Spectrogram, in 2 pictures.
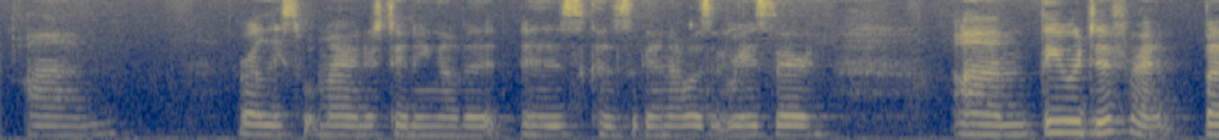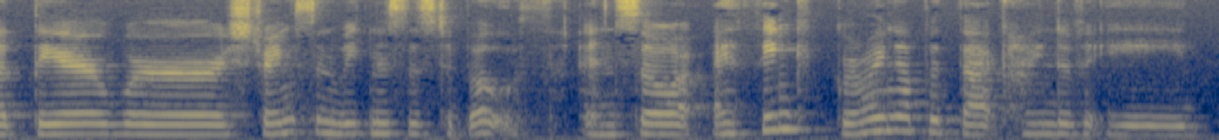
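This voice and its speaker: A woman speaks at a moderate pace with a medium pitch. Her intonation is fairly even, and there is audible room echo. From suburban US, Cameroonian immigrant parents. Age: 20s. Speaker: tarot reader, video creator. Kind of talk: casual monologue. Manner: hesitant, many fillers.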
